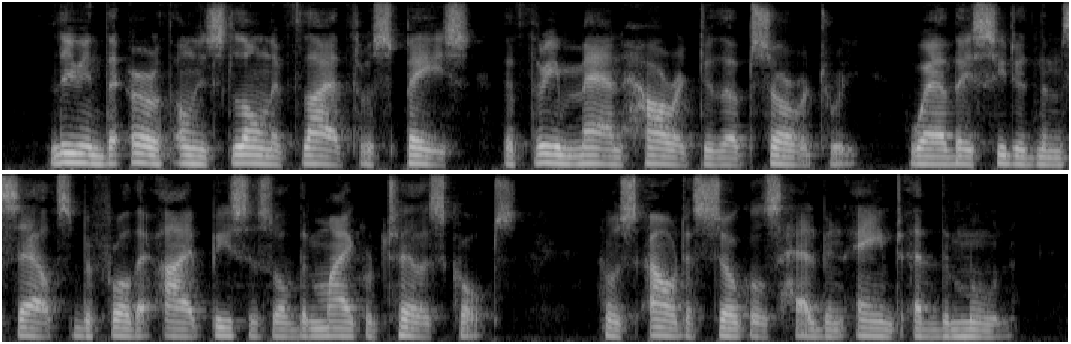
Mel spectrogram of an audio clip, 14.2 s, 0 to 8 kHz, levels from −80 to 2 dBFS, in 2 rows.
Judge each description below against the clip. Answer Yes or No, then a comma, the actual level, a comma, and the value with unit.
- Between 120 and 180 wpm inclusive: Yes, average, 155 wpm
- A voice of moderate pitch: No, low, 125 Hz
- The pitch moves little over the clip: Yes, narrow, 2.2 semitones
